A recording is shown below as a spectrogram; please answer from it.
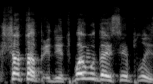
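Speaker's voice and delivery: put-on words spoken in a Middle Eastern accent. Retelling an argument with a man at a taxi stand, in a put-on Middle Eastern accent. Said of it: "That was supposed to be my Middle Eastern accent".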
